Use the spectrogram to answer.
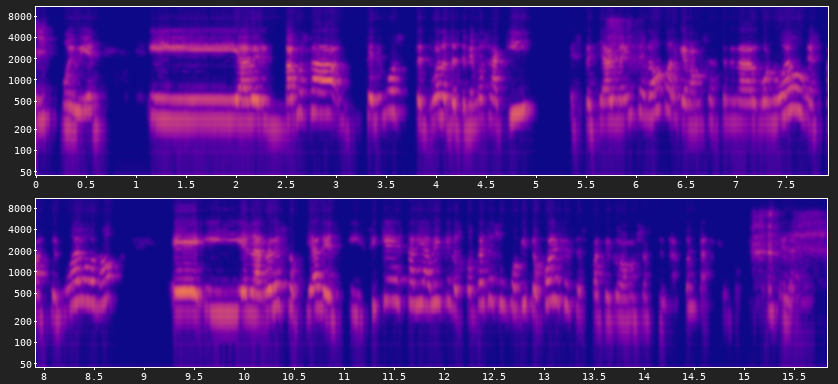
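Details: Adult woman speaking Spanish; typical speech.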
